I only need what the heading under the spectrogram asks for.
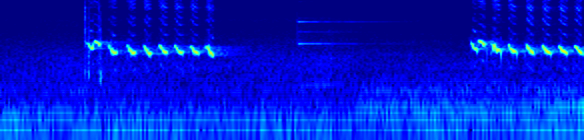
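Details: Two long runs of about nine rapid, bright chattering notes, each run slightly falling in pitch, from a sooty-headed bulbul call meant to lure young birds to respond; a faint tone sounds between the runs.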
